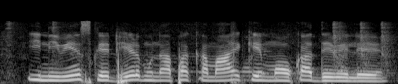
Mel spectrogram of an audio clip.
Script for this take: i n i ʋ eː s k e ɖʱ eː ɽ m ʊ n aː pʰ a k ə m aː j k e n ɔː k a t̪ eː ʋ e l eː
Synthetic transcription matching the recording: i n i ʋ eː s k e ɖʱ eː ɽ m ʊ n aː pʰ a k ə m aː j k e m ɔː k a d̪ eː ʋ e l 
